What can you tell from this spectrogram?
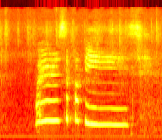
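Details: Staffordshire Bull Terrier puppies, Jenny's litter, aged five and a half weeks: two drawn-out, steady, high-pitched whines, the second longer and slowly falling, over a faint low hum.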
